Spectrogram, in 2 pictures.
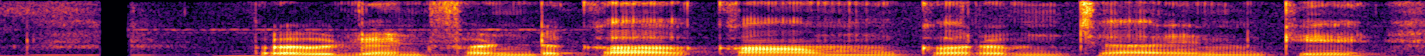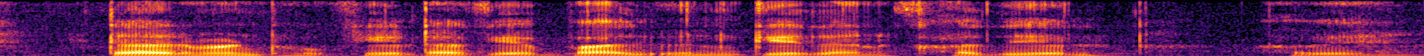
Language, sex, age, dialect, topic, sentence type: Bhojpuri, female, 18-24, Northern, banking, statement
